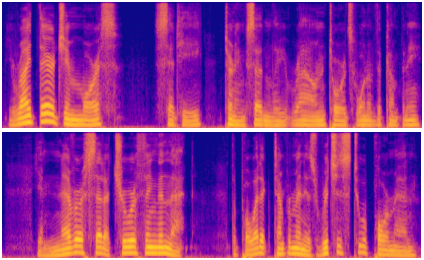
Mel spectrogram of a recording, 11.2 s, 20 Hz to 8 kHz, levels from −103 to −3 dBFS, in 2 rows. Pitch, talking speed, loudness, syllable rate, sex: 110 Hz, 170 wpm, -18 LUFS, 5.1 syllables/s, male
